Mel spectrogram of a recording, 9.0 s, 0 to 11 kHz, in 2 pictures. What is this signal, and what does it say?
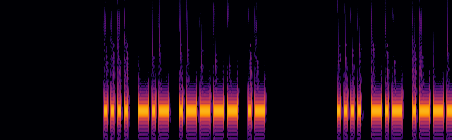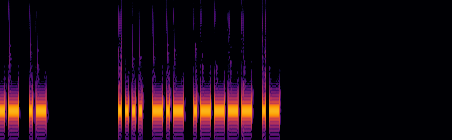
Morse code, heard as a keyed tone, about 34 wpm, 700 Hz. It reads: HK1A HK1A HK1A
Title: DXCC-100 Call Signs - 4 Characters - Repeated 3x - 35wpm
